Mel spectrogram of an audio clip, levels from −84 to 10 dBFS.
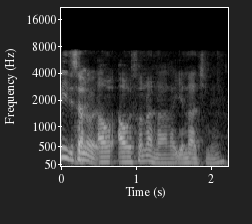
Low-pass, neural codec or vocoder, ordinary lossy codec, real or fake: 7.2 kHz; none; AAC, 32 kbps; real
